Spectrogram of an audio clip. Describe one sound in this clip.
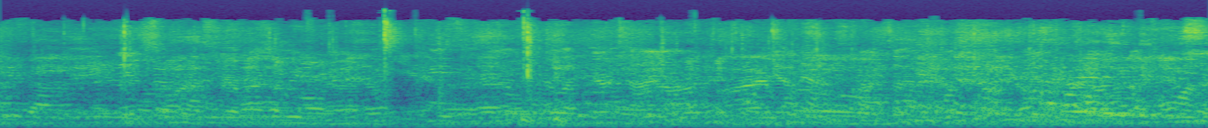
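Playing cards are shuffled by hand.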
